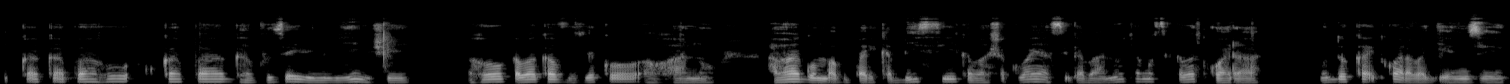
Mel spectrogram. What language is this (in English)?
Kinyarwanda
